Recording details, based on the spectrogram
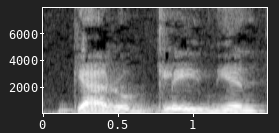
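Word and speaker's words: Garoghlanian: Children, pronounce the word correctly. It's very important. Garogleinian tribe.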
